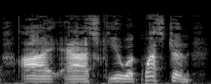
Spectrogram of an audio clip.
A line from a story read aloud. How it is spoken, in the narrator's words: he shouted in the man's face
